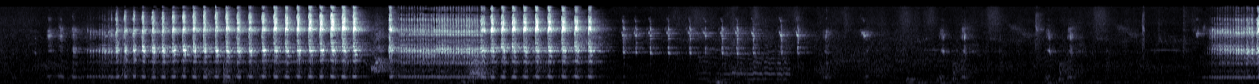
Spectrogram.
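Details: Guineafowl in Mashatu Game Reserve, Botswana, give a harsh, rapid rattling alarm, a loud grating chatter of clipped notes; these noisy, gregarious birds alarm-call constantly even when nothing seems to be alarming them.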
